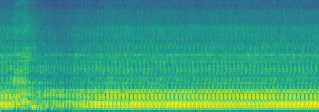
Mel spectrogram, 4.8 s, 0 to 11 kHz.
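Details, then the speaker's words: Restored Honda CB350 basket-case motorcycle, first start after about a month, cold idle on choke: light, fast ticking about three per second over the engine beat; pinging thought to come from valves or cam chain, source unconfirmed. "that pinging noise I'm hearing is in the valves or the chain up there or something maybe it'll go away when it gets a little oil pressure built up"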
